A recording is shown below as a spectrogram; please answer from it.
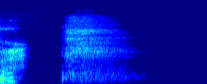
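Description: A man's sigh: one breathy exhale starting about half a second in and fading away within a second.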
